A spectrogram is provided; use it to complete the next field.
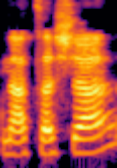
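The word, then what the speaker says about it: Nataša: sorry no my dad my dad is Serbian so you pronounce it Natasha so you you still pronounce it as if the H was included in the name um I know it throws people off it's just the Serbian spelling of my name so on my um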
